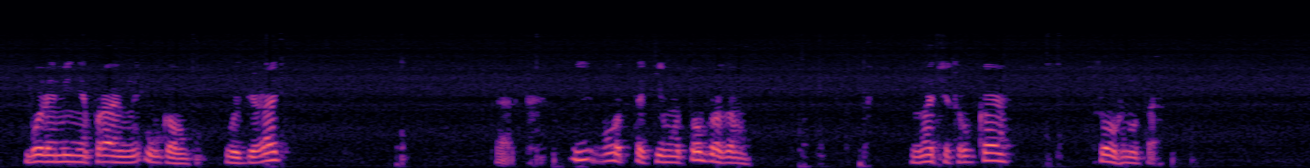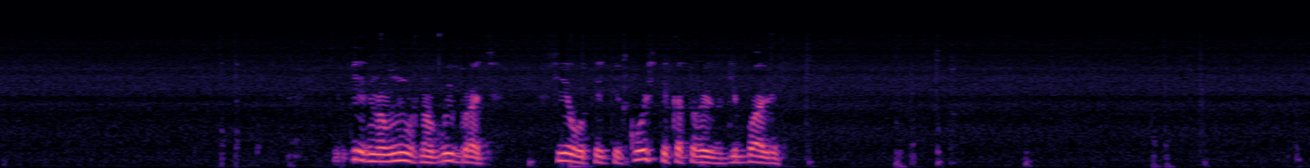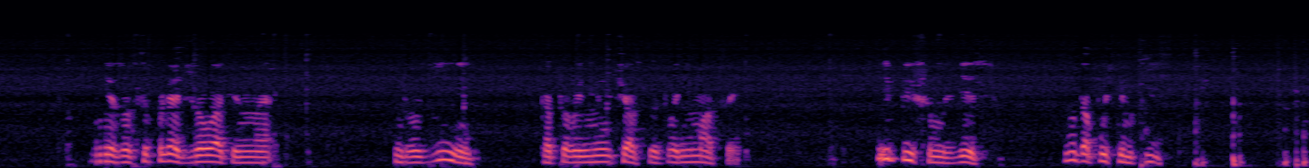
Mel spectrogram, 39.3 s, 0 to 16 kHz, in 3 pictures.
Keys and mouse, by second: 0.8-2.0 middle drag, 2.7 click, 4.1-5.3 middle drag, 5.7 r, 8.3 click, 8.6 middle click, 12.0 r, 16.8 middle click, 18.7 shift+click, 26.0 middle click, 28.8 shift+click, 30.5 shift+click, 33.6 middle click, 35.3-39.2 drag.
